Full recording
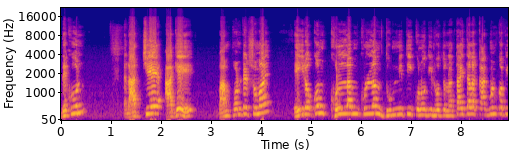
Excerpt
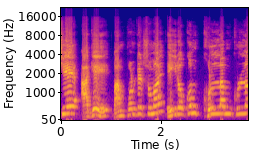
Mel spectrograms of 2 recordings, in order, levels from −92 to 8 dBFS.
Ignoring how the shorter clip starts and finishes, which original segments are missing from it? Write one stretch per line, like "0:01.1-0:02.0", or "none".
0:02.7-0:03.1
0:04.2-0:04.6

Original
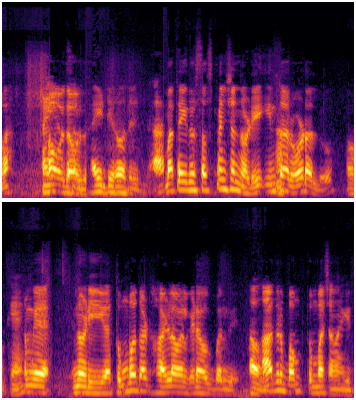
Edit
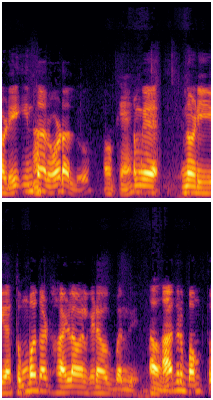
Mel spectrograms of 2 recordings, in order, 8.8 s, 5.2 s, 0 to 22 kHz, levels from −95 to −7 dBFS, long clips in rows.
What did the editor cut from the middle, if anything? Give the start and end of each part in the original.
none

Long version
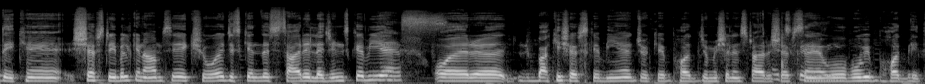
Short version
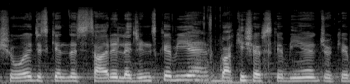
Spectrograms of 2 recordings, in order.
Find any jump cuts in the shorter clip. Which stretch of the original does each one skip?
0:04.0-0:05.2

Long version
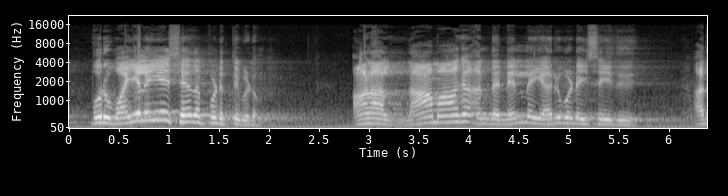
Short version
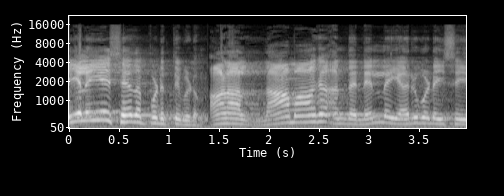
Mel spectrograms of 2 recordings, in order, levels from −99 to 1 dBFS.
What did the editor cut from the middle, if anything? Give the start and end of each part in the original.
0:01.9-0:02.8

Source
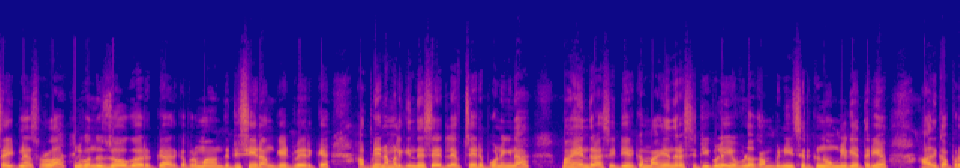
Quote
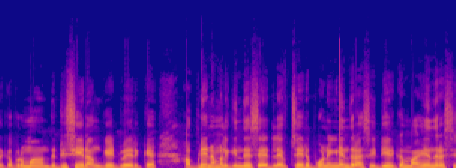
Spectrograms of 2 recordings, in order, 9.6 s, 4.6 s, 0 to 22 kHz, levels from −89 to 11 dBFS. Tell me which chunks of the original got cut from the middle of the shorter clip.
0:05.1-0:05.8

